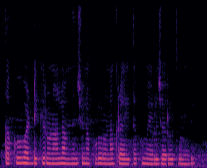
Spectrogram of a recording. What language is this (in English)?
Telugu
